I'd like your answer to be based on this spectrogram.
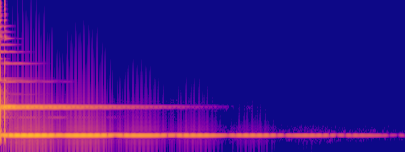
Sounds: clink, Glass

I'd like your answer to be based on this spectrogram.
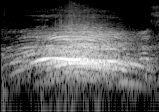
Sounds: Human voice, Shout

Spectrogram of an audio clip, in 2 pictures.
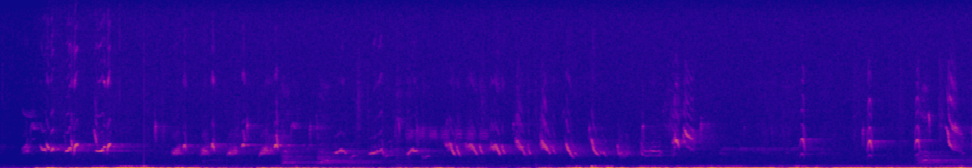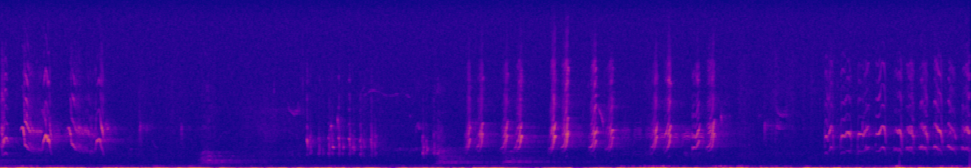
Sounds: Wild animals, Bird, Animal

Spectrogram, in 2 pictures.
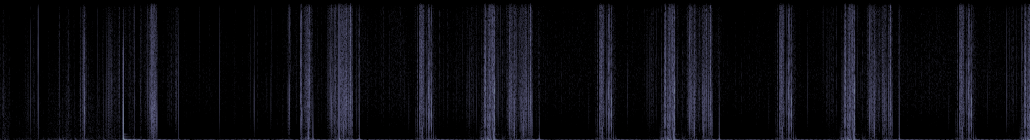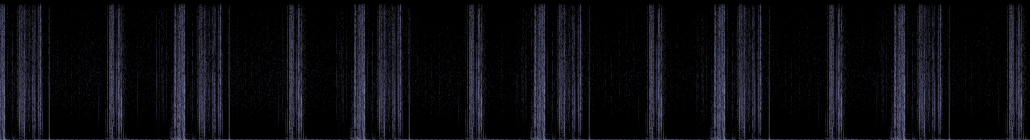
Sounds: Crackle

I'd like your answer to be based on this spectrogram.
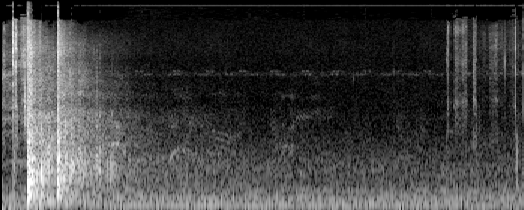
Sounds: Explosion, gunfire, Fireworks

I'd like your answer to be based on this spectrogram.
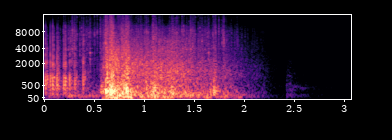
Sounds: Explosion, Fireworks, Fire

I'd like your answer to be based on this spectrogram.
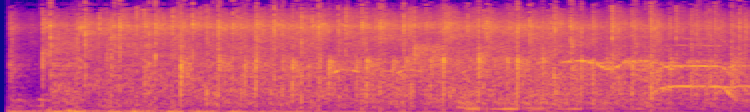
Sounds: Human group actions, Applause

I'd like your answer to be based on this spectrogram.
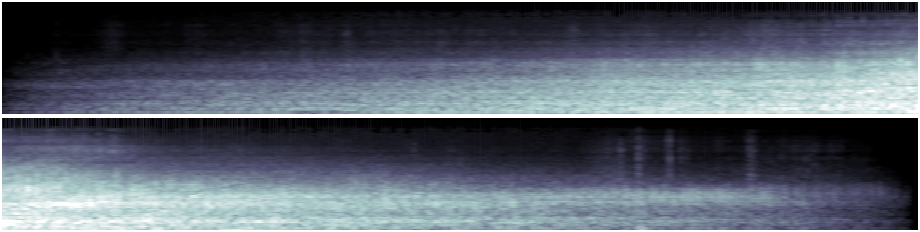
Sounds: Car passing by, Car, Motor vehicle (road), Engine, Vehicle

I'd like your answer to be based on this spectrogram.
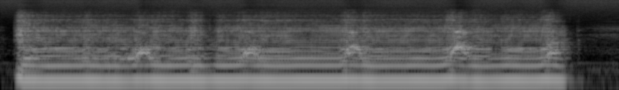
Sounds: Music, Musical instrument

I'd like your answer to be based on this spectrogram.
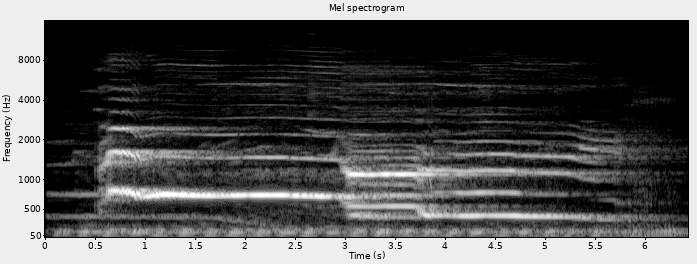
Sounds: pets, Dog, Animal

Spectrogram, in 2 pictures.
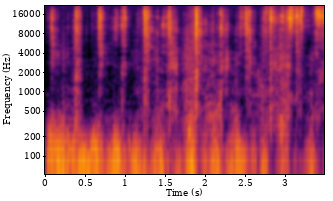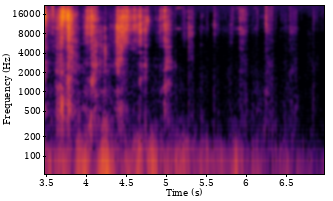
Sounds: Run

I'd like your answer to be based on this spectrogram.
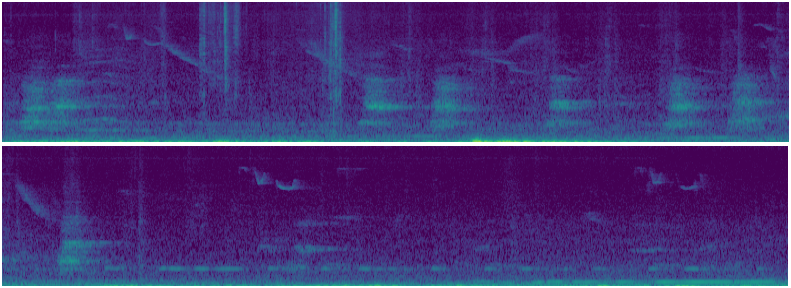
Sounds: Animal, Dog, Domestic animals

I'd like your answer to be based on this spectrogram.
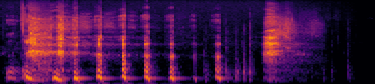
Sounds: Laughter, Giggle, Human voice

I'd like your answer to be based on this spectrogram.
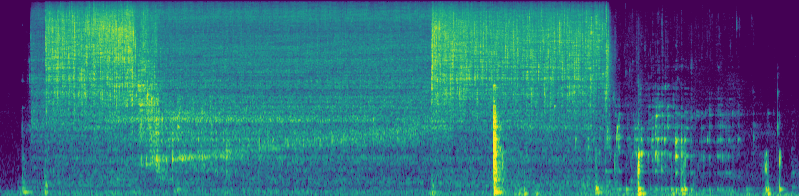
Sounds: Sink (filling or washing), Fill (with liquid), home sounds, Liquid

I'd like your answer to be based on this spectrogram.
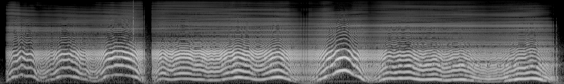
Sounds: Screech

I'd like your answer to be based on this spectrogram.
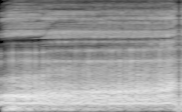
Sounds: Human voice, Screaming

